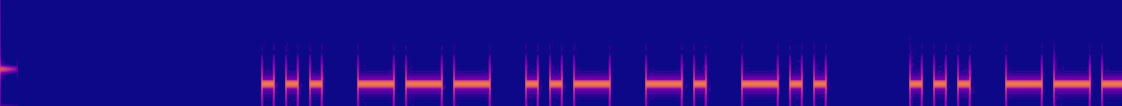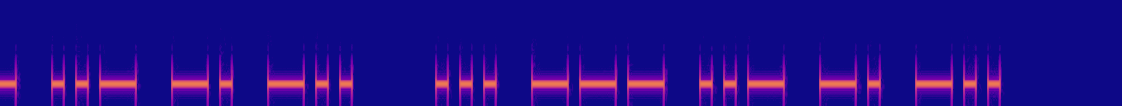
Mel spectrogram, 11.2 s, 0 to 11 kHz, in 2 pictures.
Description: Morse code, heard as a keyed tone, about 19 wpm, 700 Hz. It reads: SOUND SOUND SOUND
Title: Top 500 Words Repeated 20wpm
